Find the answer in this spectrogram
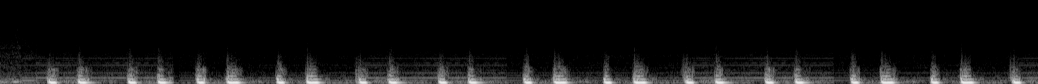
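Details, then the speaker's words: Stethoscope diaphragm at the left second intercostal space during deep breathing: regular heartbeat near 74 a minute, S2 splitting abnormally wide, coming and going with respiration. "try to hear splitting of S2 here it is abnormally wide it comes and goes with [Music] respiration"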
